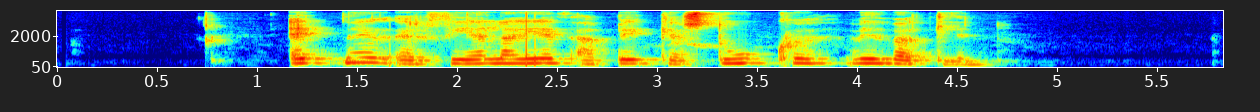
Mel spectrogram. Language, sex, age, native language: Icelandic, female, 40-49, Icelandic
